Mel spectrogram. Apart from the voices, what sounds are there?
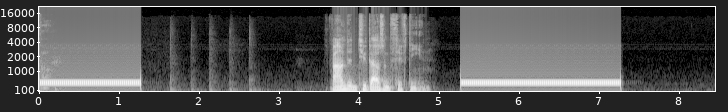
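telephone ringing tone while calling a business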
